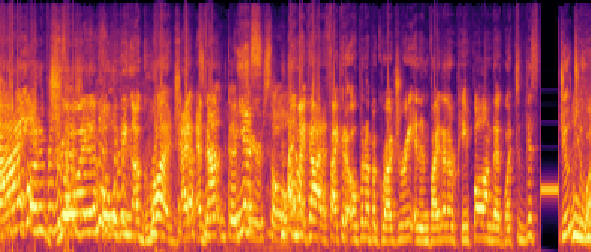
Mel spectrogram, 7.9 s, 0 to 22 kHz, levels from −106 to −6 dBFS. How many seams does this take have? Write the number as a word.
two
